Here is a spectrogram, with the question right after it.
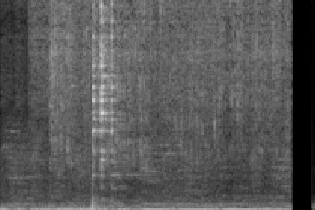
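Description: New potatoes being rinsed in water to wash off sand, with steady splashing and sloshing close by, a brief clink partway through, then the sound cuts off abruptly near the end.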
